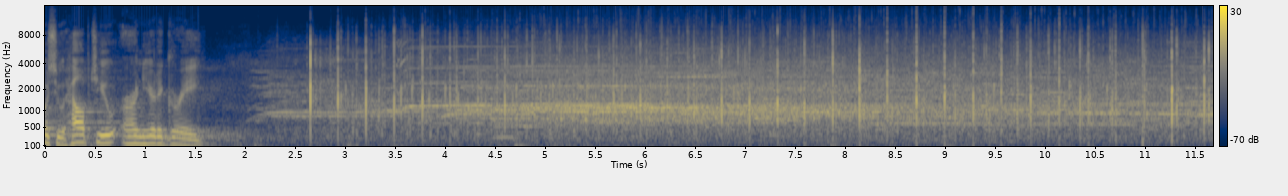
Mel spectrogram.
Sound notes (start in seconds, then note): 2.1 all cheering and applauding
